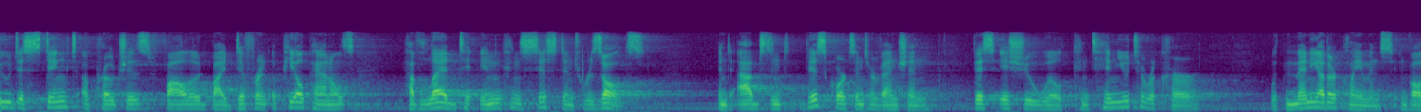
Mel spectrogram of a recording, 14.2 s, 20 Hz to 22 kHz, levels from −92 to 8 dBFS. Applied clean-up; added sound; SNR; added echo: none; none; none; none.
